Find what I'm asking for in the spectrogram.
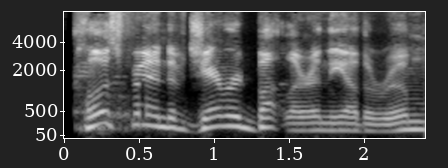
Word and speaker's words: Gerard: Maybe I could be completely wrong, but I recently heard that it's actually pronounced Gerard.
